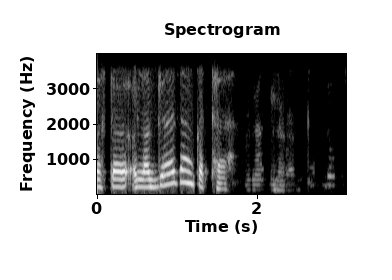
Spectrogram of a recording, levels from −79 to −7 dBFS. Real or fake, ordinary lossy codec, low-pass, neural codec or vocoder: fake; Opus, 64 kbps; 3.6 kHz; vocoder, 44.1 kHz, 128 mel bands every 256 samples, BigVGAN v2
